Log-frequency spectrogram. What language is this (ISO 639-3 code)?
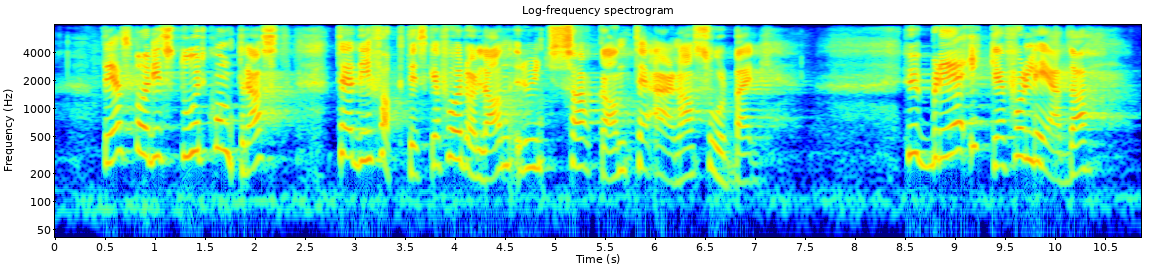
nor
